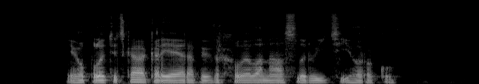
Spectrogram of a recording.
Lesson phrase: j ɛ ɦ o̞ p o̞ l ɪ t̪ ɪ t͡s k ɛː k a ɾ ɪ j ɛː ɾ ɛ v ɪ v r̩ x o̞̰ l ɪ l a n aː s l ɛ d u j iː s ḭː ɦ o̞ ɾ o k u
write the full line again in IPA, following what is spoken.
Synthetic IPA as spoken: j ɛ ɦ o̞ p o̞ l ɪ t̪ ɪ t͡s k aː k a ɾ ɪ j ɛː ɾ a v ɪ v r̩ x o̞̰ l ɪ l a n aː s l ɛ d u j iː t͡s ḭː ɦ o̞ ɾ o k u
